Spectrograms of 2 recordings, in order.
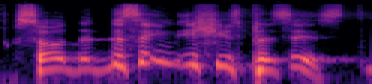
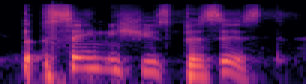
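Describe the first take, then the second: First: Hushed whisper, pressing the point. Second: Said in the usual way. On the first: Real, not acted. Fan whispering that the same issues persist. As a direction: breathe it out like a secret warning. Repeating his point about recurring problems.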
